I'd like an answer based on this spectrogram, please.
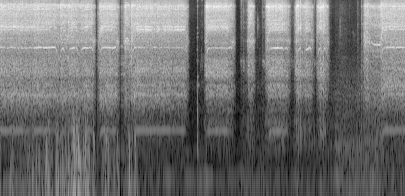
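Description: Cordless DeWalt drill spinning a small wire wheel brush against a brake caliper bracket, scrubbing the pad-clip seats clean. The motor's whine and the bristles' scrubbing start and stop many times as the trigger is pulsed, with a longer pause about two-thirds of the way through.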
